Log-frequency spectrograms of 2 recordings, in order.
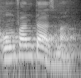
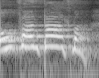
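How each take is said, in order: First: Said in the usual way. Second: Grito agudo de pánico; grítalo como discípulo aterrado; fantasma gritado. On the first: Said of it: "Ellos estaban diciendo". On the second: Retold or imitated. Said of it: "Y ellos estaban gritando". (grito agudo y asustado)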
